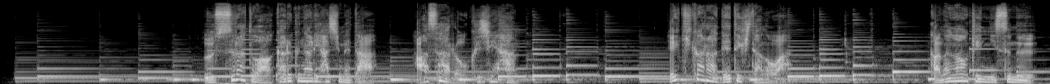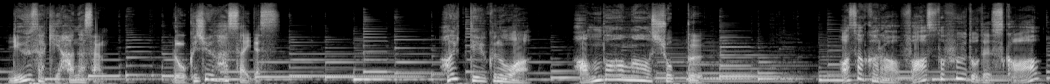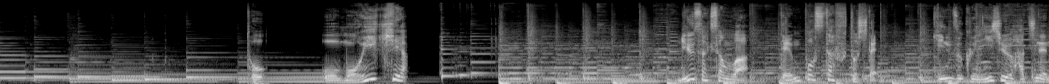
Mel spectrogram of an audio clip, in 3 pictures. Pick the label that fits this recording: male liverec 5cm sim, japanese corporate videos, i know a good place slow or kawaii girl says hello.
japanese corporate videos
